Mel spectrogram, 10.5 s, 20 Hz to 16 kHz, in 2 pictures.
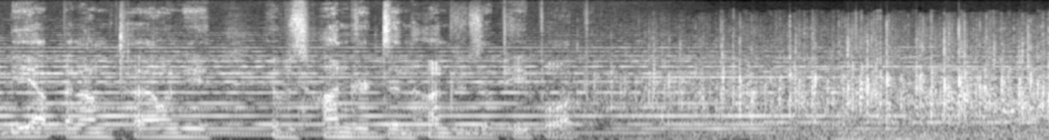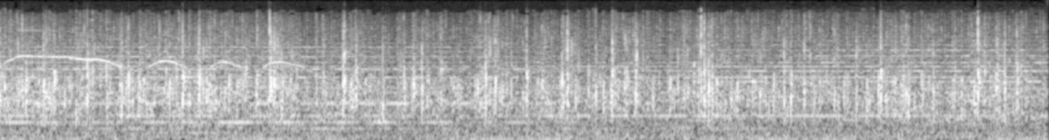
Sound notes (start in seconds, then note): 3.8 applause and cheers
